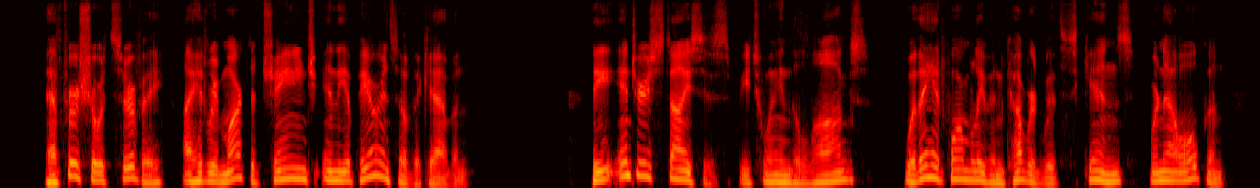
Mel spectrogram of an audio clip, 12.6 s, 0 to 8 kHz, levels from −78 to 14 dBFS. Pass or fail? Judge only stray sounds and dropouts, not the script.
pass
